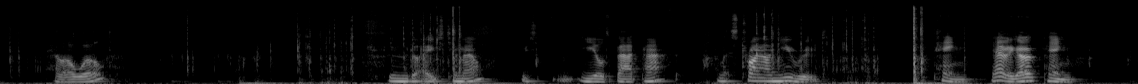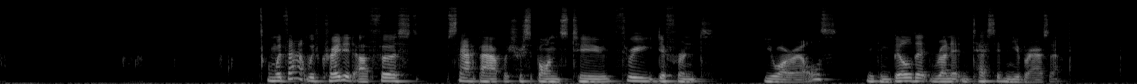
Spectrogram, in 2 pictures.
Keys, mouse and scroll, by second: 1.0 click, 1.7 click, 2.2 click, 2.7-4.8 typing, 6.5 click, 7.6-9.1 typing.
